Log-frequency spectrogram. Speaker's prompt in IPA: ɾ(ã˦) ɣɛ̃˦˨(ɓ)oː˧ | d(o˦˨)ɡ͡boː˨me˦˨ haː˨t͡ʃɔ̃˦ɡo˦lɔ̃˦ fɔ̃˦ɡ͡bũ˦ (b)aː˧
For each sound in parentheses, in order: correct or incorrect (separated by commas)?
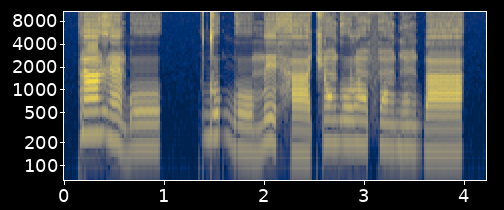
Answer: correct, correct, incorrect, incorrect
